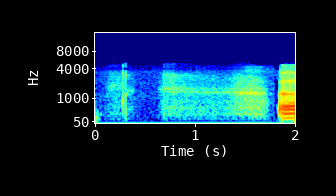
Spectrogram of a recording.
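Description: A man drawing a breath, a soft noisy in-breath lasting about a second, followed near the end by a short spoken "uh".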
